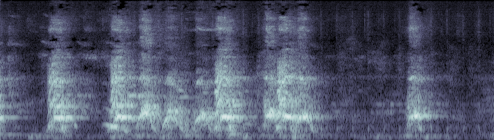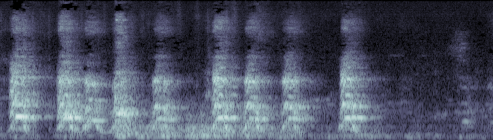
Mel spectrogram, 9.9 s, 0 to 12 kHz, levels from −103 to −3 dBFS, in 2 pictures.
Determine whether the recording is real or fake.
fake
